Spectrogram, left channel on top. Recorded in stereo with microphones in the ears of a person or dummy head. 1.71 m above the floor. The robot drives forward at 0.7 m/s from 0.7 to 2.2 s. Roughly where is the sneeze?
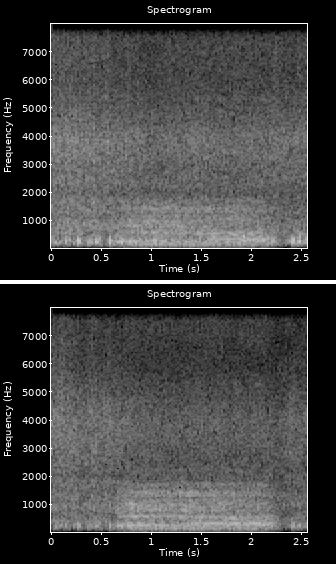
I don't hear a sneeze.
